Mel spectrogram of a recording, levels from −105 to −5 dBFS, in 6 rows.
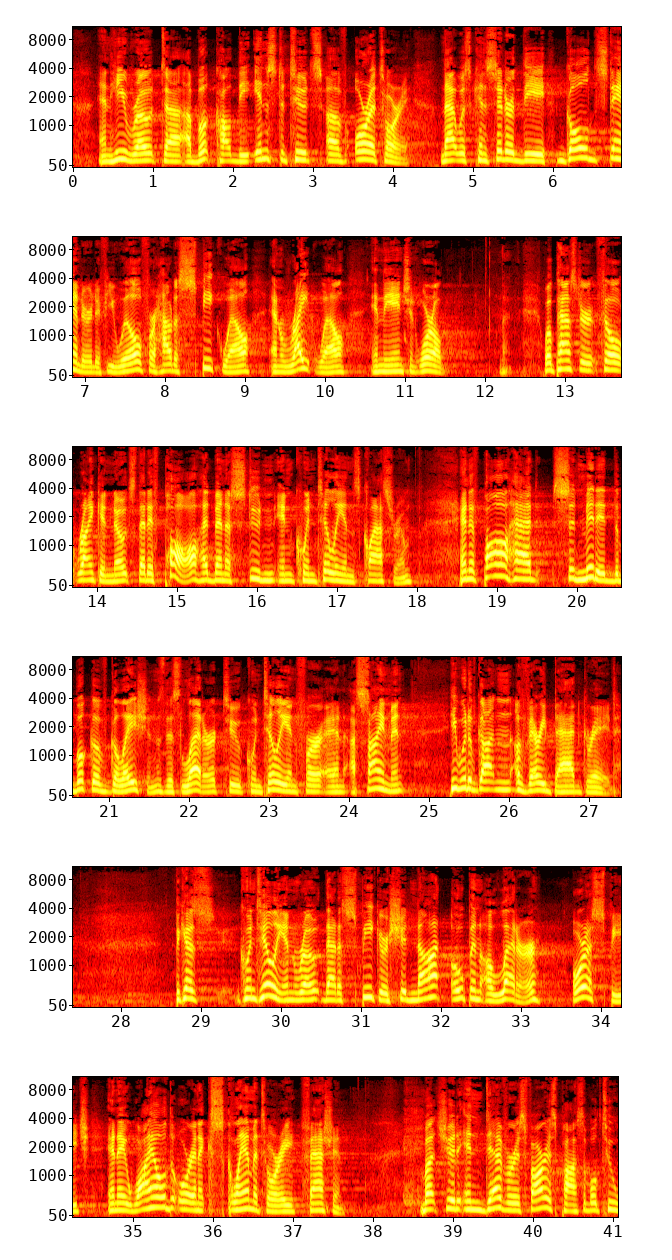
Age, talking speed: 30-49, 145 wpm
